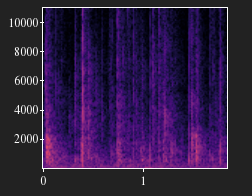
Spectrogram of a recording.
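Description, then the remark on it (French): An audience applauds briefly, a soft patter of many hands with a few sharper claps standing out in an uneven rhythm, fairly quiet and with no voices over it. “On peut l'applaudir, oui.”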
